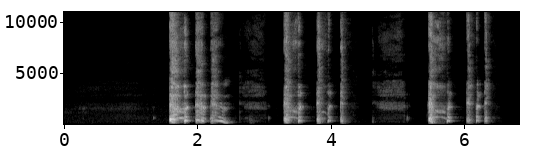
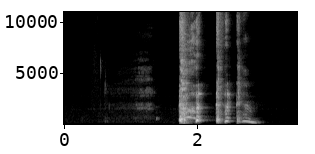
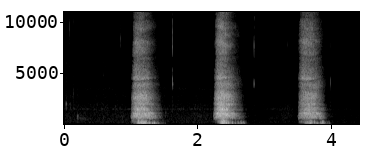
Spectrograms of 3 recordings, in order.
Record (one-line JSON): {"three_cough_length": "6.8 s", "three_cough_amplitude": 31253, "three_cough_signal_mean_std_ratio": 0.3, "cough_length": "3.5 s", "cough_amplitude": 21037, "cough_signal_mean_std_ratio": 0.31, "exhalation_length": "4.4 s", "exhalation_amplitude": 16835, "exhalation_signal_mean_std_ratio": 0.35, "survey_phase": "alpha (2021-03-01 to 2021-08-12)", "age": "18-44", "gender": "Female", "wearing_mask": "No", "symptom_none": true, "smoker_status": "Never smoked", "respiratory_condition_asthma": false, "respiratory_condition_other": false, "recruitment_source": "REACT", "submission_delay": "8 days", "covid_test_result": "Negative", "covid_test_method": "RT-qPCR"}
